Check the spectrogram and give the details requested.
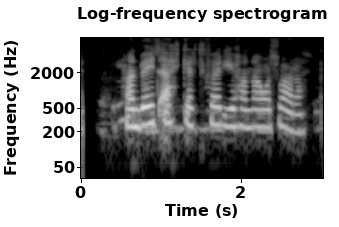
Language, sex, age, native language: Icelandic, female, 12, Icelandic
